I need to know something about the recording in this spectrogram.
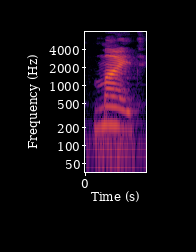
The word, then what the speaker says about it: might: Might is sometimes hard to understand because the final T is often not clearly pronounced.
